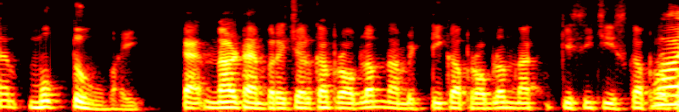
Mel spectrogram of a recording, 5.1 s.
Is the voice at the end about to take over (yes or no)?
yes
